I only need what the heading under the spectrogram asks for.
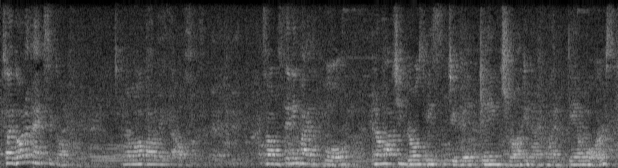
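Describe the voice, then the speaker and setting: In a very echoey seminar room, a woman with a medium-pitched voice speaks at a normal pace to an audience, picked up by a distant mic amid crowd noise. Blunt and conversational, she gives an informal talk, telling anecdotes and swearing freely.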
